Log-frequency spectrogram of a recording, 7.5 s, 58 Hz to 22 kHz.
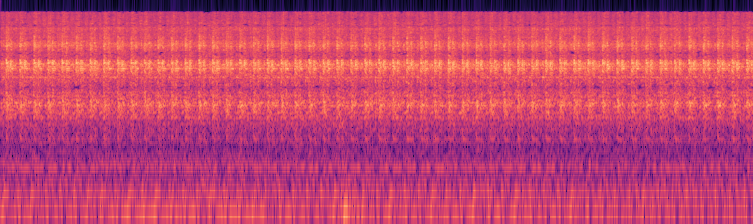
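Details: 2006 Ford Mustang GT V8, warm idle after warm-up: uneven, lumpy pulse about three times a second over exhaust hiss; rough idle, cause not identified.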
